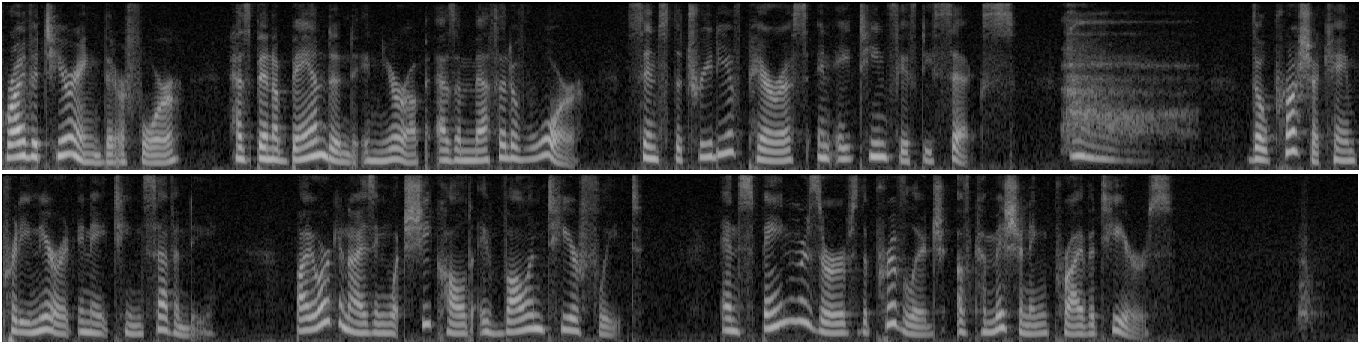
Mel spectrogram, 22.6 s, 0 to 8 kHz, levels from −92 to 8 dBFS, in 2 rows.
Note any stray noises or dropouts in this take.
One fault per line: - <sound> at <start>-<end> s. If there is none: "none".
- sigh at 8.8-10.0 s
- bark at 22.1-22.4 s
